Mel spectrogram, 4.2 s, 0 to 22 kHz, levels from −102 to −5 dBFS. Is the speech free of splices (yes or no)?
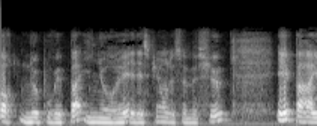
no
